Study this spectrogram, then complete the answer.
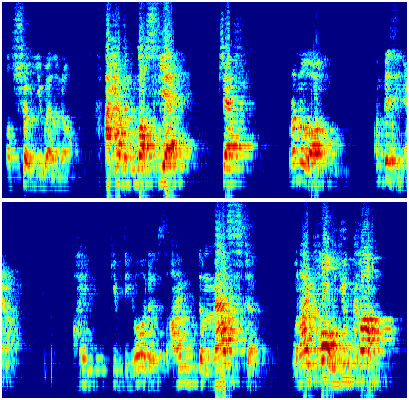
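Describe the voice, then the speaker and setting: An actor playing a petulant, wounded young prince in a period drama, speaking with sulky, self-pitying defiance. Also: male voice, on the high side, lively intonation, measured pace, pauses often, bright, forceful tone. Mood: petulant, defiant. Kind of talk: theatrical period drama dialogue. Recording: echoey room.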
